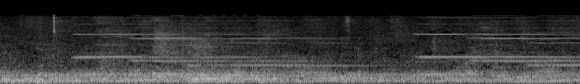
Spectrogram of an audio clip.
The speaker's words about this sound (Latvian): Lūdzu zvanu.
